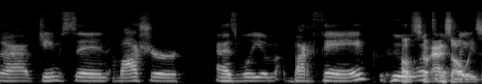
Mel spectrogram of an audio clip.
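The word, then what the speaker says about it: Barfée: Like Olive and Barfay there. Yeah, Barfay. You pronounced it correctly.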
